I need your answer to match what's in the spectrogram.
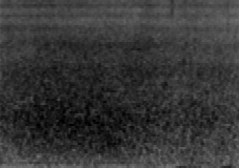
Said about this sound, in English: Now you're in front of the ocean. You can hear the waves. You can't hear the birds anymore. The sound of the waves is covering everything. It's soothing.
